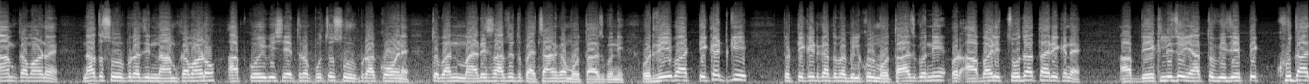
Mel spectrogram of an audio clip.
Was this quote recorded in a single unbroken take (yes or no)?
yes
